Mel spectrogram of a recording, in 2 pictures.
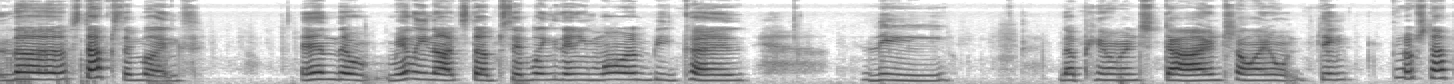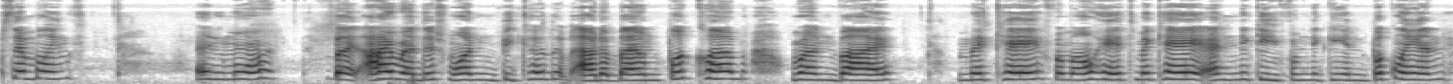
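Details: Speech of an adult woman who states she has cerebral palsy; dysarthria (cerebral palsy).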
